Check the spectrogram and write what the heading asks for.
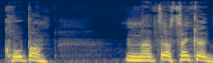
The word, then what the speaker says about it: Cockburn: It's just that here in the UK if the surname is spelled Cockburn, it's actually pronounced Coburn.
